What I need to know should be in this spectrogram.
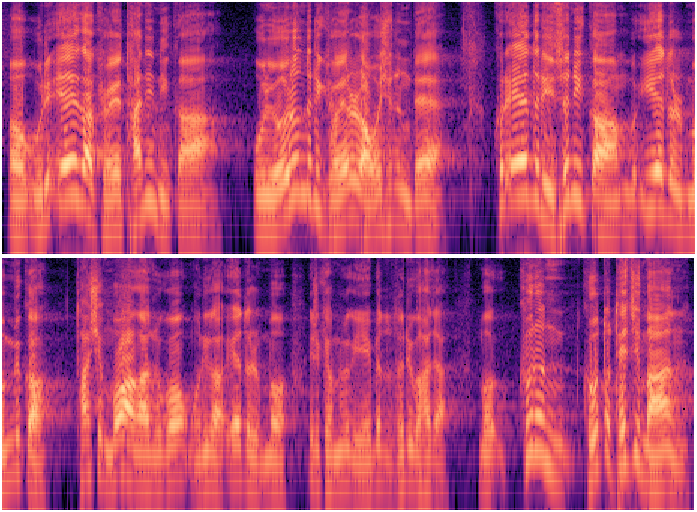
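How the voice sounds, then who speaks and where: A man's voice: medium pitch, big pitch swings, brisk. A man pastor giving a midweek church sermon, pressing his listeners with constant rhetorical questions.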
